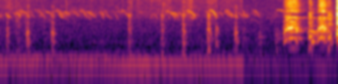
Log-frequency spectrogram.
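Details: A white hen in the coop, after soft chirping clucks over a low mechanical hum, breaks into loud, harsh squawking cackles to announce she has laid her egg.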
